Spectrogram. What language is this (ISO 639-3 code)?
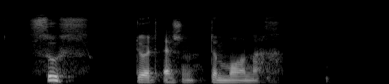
glv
